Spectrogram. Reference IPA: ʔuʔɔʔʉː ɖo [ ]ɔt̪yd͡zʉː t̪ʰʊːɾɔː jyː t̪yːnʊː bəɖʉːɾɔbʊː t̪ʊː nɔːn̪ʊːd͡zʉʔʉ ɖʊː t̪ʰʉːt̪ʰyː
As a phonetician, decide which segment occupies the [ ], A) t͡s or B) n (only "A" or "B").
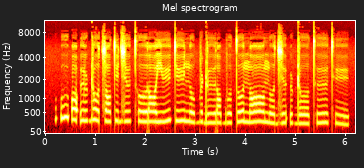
A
